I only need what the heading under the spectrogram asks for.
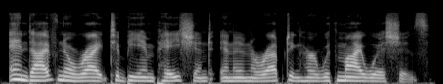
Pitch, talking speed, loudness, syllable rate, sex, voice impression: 165 Hz, 175 wpm, -17 LUFS, 4.9 syllables/s, female, feminine, middle-aged, slightly powerful, slightly intellectual, slightly strict, slightly sharp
